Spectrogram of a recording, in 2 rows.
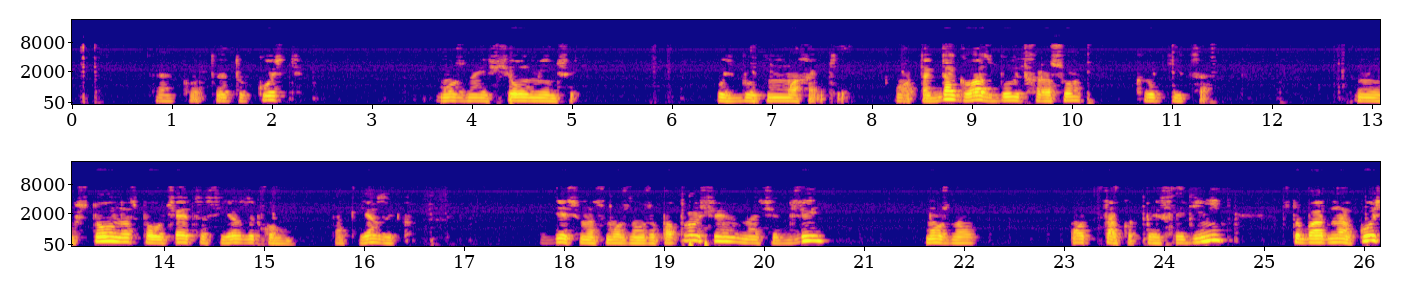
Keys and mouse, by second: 0.1 click, 7.0-8.5 drag, 11.0-12.7 shift+middle drag.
